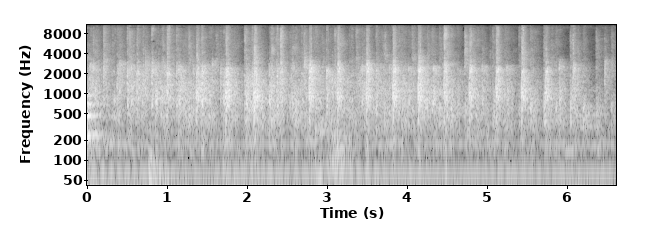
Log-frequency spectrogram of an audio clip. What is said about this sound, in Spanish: Denos una de palmas al Señor con todo su corazón.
